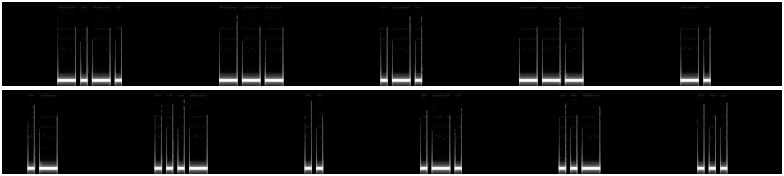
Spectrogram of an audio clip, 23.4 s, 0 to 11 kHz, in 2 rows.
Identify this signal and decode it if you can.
Morse code, heard as a keyed tone, about 14 wpm, spaced as for 5 wpm, 800 Hz. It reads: CORONAVIRUS
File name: Morsekurs / Witze / Witz 25. August 2026 25 F70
